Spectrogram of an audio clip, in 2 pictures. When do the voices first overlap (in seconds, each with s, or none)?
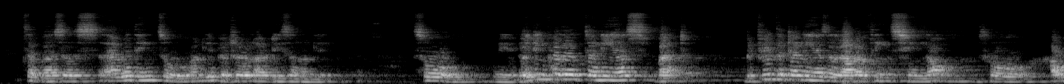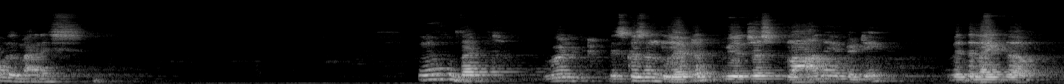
none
